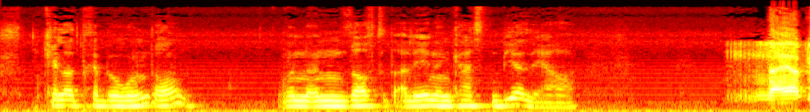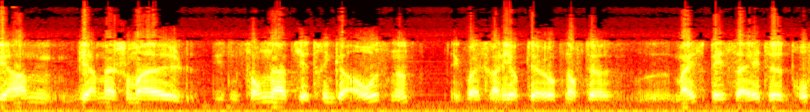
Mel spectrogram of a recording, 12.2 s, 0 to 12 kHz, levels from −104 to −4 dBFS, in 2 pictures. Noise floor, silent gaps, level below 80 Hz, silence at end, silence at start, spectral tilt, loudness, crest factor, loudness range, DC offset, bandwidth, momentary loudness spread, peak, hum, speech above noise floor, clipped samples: -44 dBFS; none; -46 dBFS; 0 s; 0 s; -5.5 dB/octave; -14 LUFS; 16 dB; 6 LU; 1%; 10.5 kHz; 16 LU; 0 dBFS; none; 30 dB; under 0.1%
